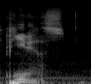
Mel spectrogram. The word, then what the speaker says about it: PNAS: is PNAS.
